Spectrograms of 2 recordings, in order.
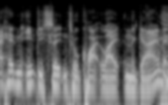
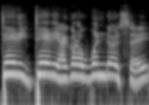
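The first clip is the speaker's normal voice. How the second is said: put-on very high-pitched little-boy voice, shouting; 11 semitones higher than usual. Retelling how a kid on the plane yelled out: imitating a kid yelling. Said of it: "yelled out".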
